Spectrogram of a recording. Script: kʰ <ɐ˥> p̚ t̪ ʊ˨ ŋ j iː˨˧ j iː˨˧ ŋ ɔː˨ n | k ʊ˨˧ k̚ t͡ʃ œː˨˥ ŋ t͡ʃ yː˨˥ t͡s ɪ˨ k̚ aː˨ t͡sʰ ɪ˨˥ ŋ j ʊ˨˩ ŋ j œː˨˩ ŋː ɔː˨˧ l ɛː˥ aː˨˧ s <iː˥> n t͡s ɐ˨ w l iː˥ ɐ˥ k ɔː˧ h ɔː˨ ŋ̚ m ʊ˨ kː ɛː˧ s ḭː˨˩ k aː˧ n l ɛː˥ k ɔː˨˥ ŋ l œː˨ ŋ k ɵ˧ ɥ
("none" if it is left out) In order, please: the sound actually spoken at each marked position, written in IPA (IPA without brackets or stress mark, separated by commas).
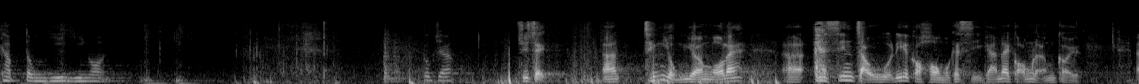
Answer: ɐ˨, iː˥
